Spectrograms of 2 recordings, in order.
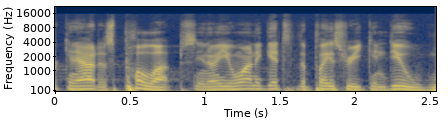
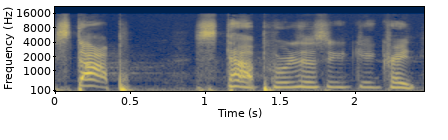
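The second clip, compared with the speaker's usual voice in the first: mock protest; 9 semitones higher, slower than usual. Pastor protests friend's comment.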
